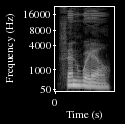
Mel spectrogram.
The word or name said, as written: fin whale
